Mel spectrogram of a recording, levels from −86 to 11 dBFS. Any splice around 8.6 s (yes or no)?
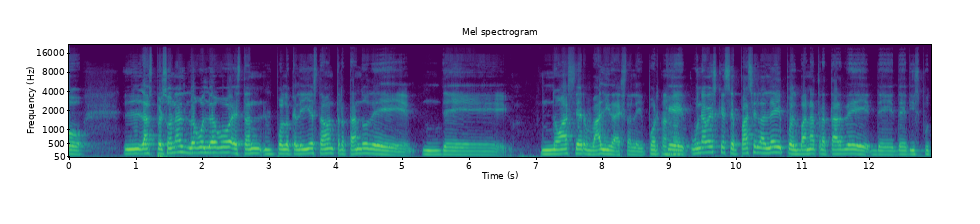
no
